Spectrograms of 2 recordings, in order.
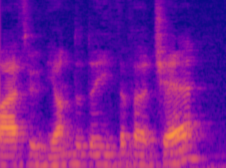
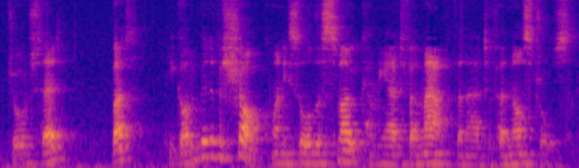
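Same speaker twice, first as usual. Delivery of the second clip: usual speaking voice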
